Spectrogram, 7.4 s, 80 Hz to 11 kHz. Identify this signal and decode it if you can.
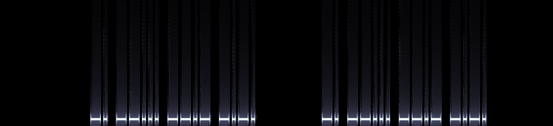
Morse code, heard as a keyed tone, about 28 wpm, 700 Hz. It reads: N7QC N7QC
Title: USA Call Signs - 4 Characters - Repeated 2x - 28wpm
